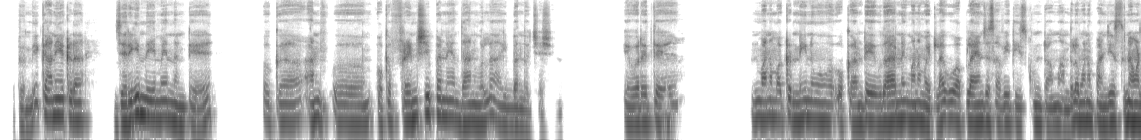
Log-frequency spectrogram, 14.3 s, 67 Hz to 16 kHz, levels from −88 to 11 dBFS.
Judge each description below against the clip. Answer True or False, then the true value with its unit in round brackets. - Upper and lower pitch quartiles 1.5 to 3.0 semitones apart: True (2.7 semitones)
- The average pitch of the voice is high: False (140 Hz)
